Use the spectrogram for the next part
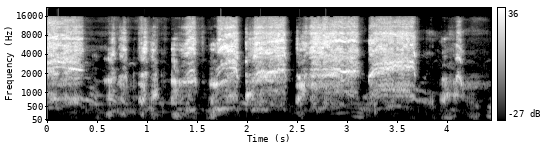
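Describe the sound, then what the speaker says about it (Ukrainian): Piglets at an open-air animal market in western Ukraine squeal loudly and shrilly in repeated overlapping bursts, close by, with brief gaps between cries and some grunting. "Але дивіться, які величезні порося"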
